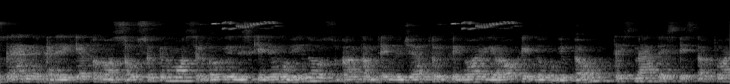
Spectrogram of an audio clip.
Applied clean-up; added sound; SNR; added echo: none; Bird; 16 dB; reverberation time 0.9 s.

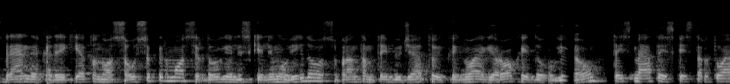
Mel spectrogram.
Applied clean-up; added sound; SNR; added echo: none; none; none; none.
